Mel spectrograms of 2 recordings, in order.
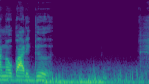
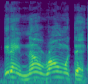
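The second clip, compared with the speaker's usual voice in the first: ordinary talk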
